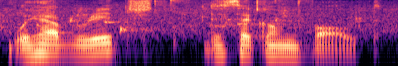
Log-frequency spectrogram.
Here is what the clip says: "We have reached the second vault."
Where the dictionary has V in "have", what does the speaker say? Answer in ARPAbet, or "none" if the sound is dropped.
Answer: V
